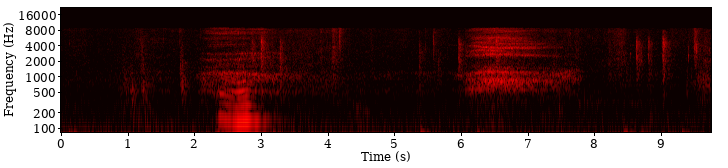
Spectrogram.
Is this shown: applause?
no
